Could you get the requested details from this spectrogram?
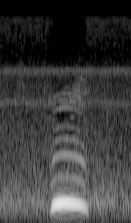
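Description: A single low, drawn-out hoot from a Long-eared Owl, slightly arched in pitch and distinctly nasal in tone, lasting under half a second against a quiet background.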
